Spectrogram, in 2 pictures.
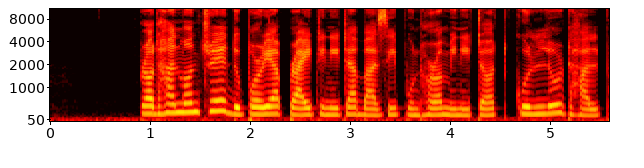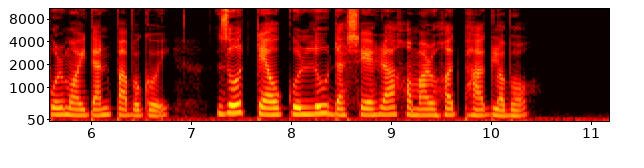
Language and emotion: Assamese, neutral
